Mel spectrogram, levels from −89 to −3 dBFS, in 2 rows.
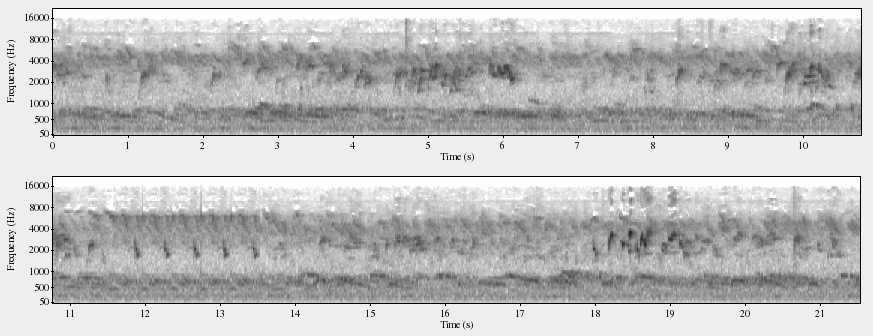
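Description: At 11.97 s the audio locks into a broken-record loop: a fragment of about 0.39 s plays four times back to back, exactly identical each pass, until normal playback returns at 13.54 s. The repetition has a mechanical, stuttering regularity, and whatever should have sounded during that interval never arrives. The likely cause is a stall in the player, encoder or stream, which kept re-sending the last chunk it held instead of new material.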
